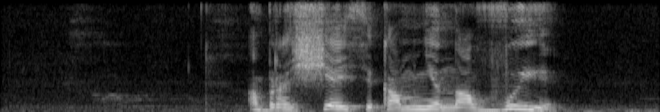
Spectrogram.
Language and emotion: Russian, angry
